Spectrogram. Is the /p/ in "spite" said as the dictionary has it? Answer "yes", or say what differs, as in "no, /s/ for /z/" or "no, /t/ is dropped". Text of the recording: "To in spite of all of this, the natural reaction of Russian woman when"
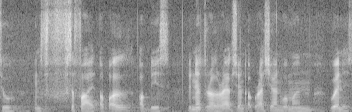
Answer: no, /f/ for /p/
